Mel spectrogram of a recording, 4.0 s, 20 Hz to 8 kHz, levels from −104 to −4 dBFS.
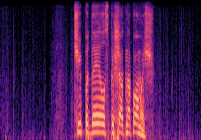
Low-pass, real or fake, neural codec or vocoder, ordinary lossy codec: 7.2 kHz; real; none; Opus, 32 kbps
